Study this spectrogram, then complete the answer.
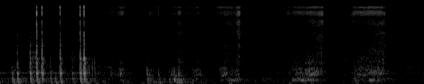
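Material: Woven fabric.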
